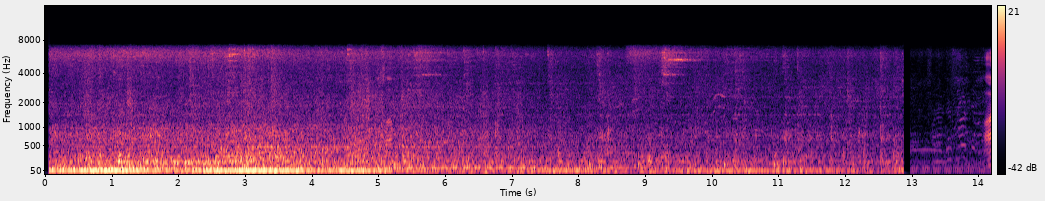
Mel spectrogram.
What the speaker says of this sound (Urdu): جیسے اب ٹرین آئی ہے، آپ دیکھ رہے ہیں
